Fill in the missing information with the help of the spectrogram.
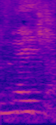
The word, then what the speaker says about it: magi: So what we're going to talk about is the wise move, the magi. I actually saw, I've been pronouncing it wrong all these years. You learn something every day. It's M-A-G-I, magi.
